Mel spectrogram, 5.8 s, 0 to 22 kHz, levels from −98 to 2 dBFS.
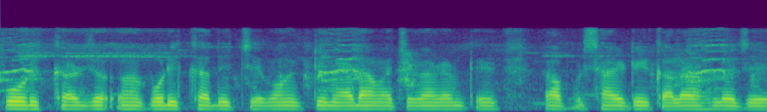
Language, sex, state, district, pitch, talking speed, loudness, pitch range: Bengali, male, West Bengal, Purulia, 120 Hz, 155 wpm, -18 LUFS, 120-125 Hz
